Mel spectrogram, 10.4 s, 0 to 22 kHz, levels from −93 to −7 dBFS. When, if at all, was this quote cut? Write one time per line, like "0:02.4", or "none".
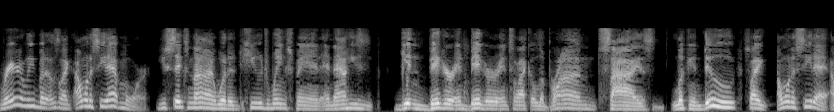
0:04.8
0:09.3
